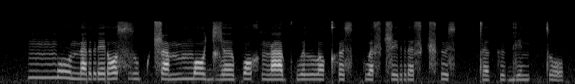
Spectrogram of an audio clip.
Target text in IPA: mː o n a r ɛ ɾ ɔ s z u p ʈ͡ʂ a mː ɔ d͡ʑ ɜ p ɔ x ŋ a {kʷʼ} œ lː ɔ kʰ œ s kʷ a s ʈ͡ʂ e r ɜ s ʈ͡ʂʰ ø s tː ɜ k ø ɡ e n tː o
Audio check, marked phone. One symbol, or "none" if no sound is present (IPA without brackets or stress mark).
kʷʼ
